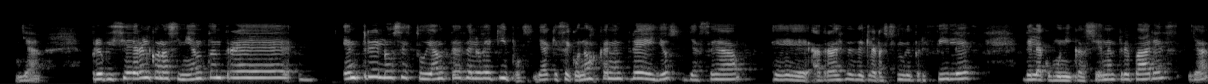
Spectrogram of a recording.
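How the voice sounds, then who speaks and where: This woman speaks with a high pitch and lively intonation. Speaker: workshop participant presenting group results. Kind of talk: group presentation in online workshop. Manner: fast; hesitant, many fillers. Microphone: video call.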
